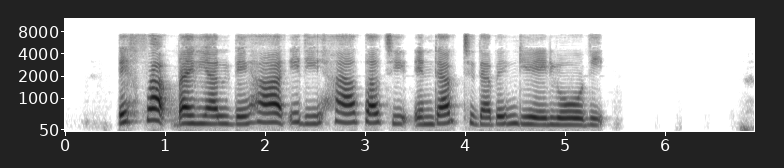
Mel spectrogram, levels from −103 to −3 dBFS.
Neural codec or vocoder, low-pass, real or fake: codec, 16 kHz, 0.5 kbps, FunCodec, trained on LibriTTS, 25 frames a second; 7.2 kHz; fake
